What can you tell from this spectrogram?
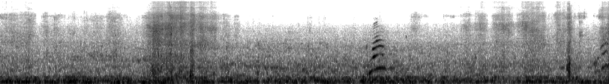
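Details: Cat out on a walk gives a single short meow near the six-second mark, rising then falling, over a constant low rumble like passing traffic.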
